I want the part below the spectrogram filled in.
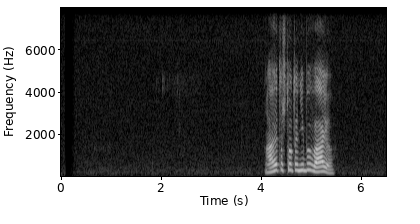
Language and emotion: Russian, neutral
